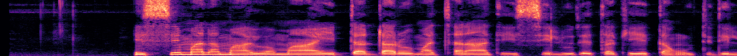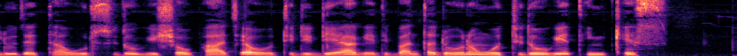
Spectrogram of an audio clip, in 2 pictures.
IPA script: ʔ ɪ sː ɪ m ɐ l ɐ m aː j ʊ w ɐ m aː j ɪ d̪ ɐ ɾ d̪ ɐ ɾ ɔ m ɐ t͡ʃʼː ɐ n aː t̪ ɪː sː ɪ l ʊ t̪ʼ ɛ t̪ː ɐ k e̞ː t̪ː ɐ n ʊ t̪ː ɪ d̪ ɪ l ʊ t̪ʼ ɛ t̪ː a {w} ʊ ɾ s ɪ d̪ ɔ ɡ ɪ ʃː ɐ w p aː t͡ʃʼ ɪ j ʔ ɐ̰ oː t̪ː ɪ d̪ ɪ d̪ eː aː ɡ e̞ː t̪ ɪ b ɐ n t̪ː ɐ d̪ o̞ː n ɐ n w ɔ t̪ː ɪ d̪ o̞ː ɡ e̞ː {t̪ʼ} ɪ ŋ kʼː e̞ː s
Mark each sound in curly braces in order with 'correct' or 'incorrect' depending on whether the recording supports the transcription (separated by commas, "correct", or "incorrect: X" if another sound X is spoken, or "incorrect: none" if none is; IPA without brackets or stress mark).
correct, correct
